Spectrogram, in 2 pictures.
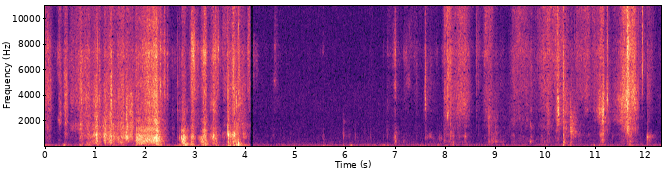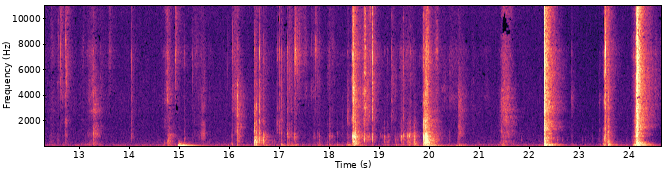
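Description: Neodymium magnet balls being handled: a few seconds of dense scraping and rustling at the start, a second noisy stretch near the middle, then scattered clicks, with two sharp, loud clicks near the end as balls snap together.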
